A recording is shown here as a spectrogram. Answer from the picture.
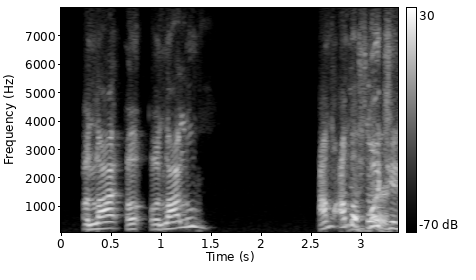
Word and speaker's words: Olaolu: know if your glasses can help you I pronounce can't Olaolu I, but I would guess that they probably won't. But Olaolu is how you say my name. Olalu.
